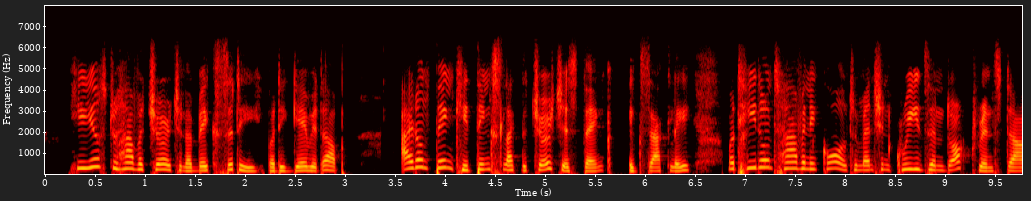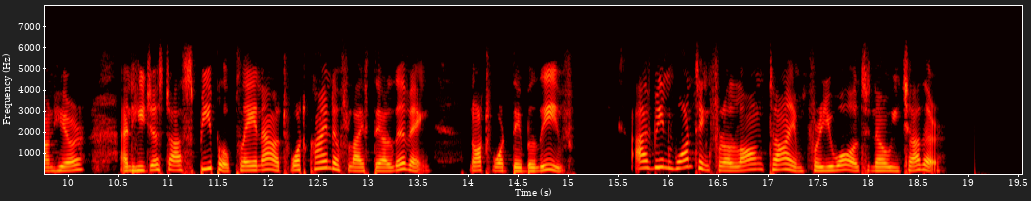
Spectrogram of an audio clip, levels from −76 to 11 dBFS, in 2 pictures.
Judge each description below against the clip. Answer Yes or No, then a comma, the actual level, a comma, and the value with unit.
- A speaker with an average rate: No, fast, 210 wpm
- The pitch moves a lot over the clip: Yes, wide, 6.0 semitones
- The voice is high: Yes, high, 215 Hz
